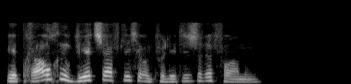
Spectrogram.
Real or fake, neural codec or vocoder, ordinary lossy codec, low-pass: real; none; Opus, 16 kbps; 7.2 kHz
